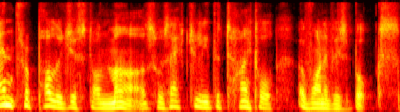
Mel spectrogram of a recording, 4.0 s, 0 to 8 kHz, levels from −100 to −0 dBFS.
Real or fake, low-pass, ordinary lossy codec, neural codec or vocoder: real; 7.2 kHz; AAC, 48 kbps; none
